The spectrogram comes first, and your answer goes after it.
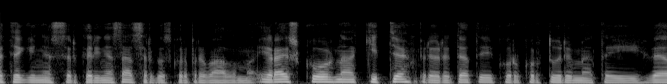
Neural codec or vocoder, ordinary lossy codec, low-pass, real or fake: none; MP3, 48 kbps; 7.2 kHz; real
